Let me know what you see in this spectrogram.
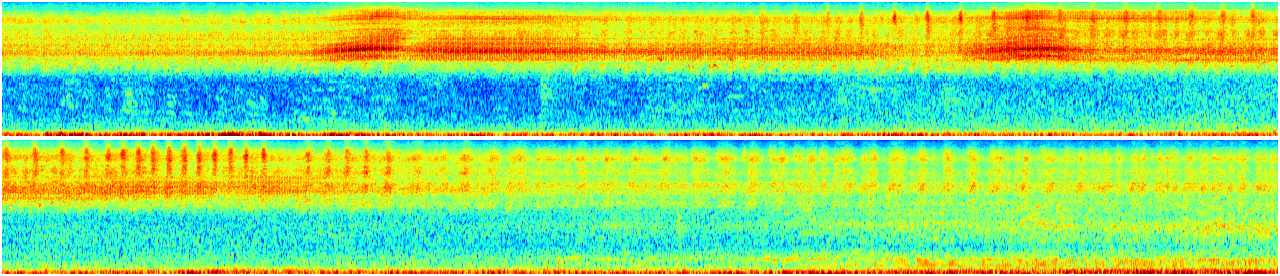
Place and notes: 楊梅市富岡里, Taoyuan County - Abandoned factory
in theAbandoned factory, Birdsong sound, Cicadas sound, Traffic Sound, Far from the Trains traveling through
